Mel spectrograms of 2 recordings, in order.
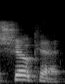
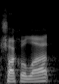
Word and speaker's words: Choquette: to be pronounced dj it's show cat so that's not like it's not an s it's not chocolate no is that what t-gas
